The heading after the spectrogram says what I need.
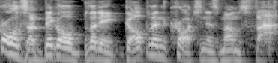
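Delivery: loud, high, puffed-up, defiant taunting tone. Voicing a character who puffs up his chest to hurl an insult: puffed-up defiant taunt. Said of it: "sort of puffs up his chest and sort of puts his hands on his hips and goes".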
